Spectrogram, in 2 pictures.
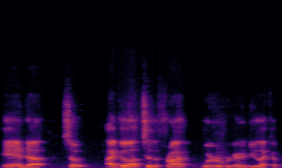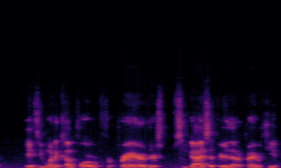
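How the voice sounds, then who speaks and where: Animated man telling a story in a roomy space. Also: lowish voice, brisk. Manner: animated, conversational, full of fillers and quoted speech. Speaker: guest telling a testimony. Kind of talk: casual storytelling. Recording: roomy echo with faint background noise.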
